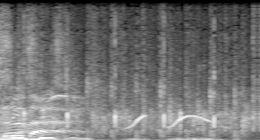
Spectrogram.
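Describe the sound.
A crowd applauds steadily, the clapping a dense, continuous wash, with a few shrill whistles rising above it and voices cheering in the mix.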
